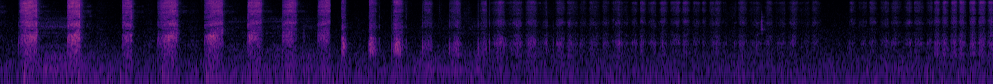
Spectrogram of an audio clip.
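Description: A graphite pencil draws lines on a white sketchbook sheet, scratching across the paper. Loud, bright, separate strokes come first, then shift into faster, softer, steady scratching that swells slightly at the end.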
